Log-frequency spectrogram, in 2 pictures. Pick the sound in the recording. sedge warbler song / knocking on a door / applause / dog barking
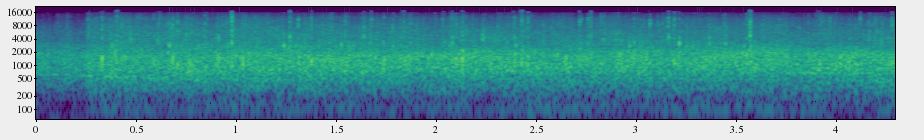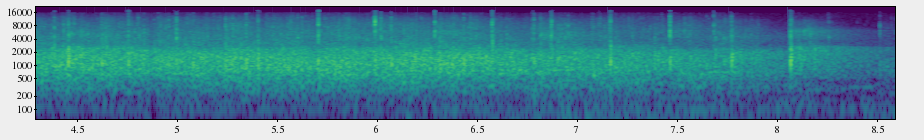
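applause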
